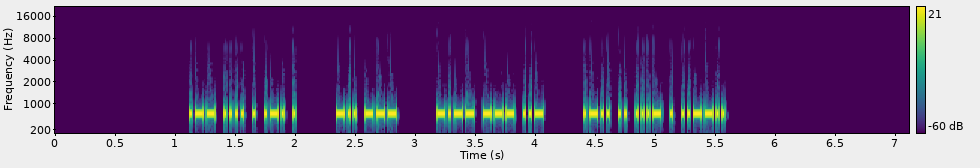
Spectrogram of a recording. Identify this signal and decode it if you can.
Morse code, heard as a keyed tone, about 48 wpm, 700 Hz. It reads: WHERE DO YOU LIVE?
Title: 2x Word-Spacing - Sentences from Top 200 Words - 50wpm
